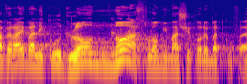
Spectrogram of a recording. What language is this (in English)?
Hebrew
